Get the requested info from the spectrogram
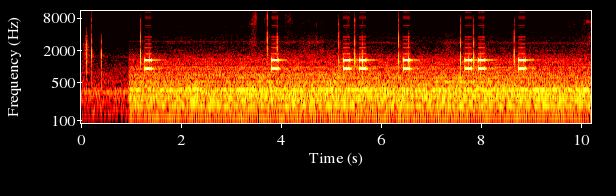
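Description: Keypad tones of an LG 440G flip phone: about eight short, identical two-tone beeps at irregular intervals as its keys are pressed to navigate the menus, over a steady low hum that starts about a second in.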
